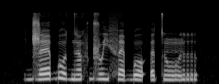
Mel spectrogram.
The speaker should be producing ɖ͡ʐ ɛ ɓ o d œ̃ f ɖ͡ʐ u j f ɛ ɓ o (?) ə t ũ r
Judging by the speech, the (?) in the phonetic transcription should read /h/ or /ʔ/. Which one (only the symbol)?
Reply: ʔ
